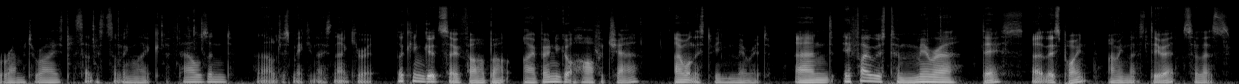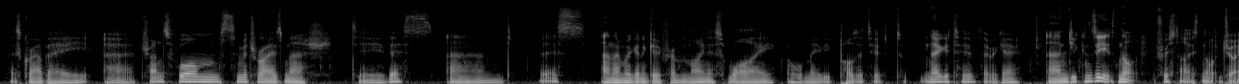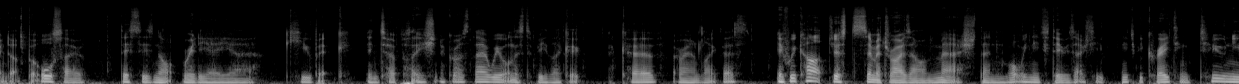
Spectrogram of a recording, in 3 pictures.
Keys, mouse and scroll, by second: 1.8 KP_0, 3.9-9.1 middle drag, 9.1 KP_7, 9.7-15.5 shift+middle drag, 17.6-22.1 drag, 22.1-24.8 middle drag, 24.8 KP_7, 26.5-28.8 drag, 28.8-30.7 right drag, 30.7-31.9 drag, 32.0 right click, 32.4-33.8 middle drag, 33.8 ctrl+x, 34.9 ctrl+shift+click.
